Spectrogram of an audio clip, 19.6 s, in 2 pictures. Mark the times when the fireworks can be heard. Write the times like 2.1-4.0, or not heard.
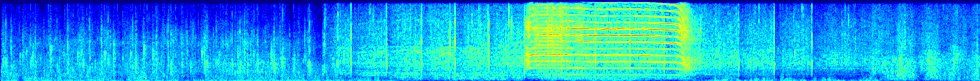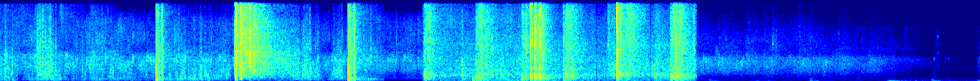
10.7-16.8.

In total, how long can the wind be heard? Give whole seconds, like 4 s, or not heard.
13 s.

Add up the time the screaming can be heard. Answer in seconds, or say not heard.
2 s.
